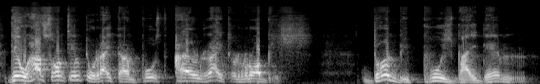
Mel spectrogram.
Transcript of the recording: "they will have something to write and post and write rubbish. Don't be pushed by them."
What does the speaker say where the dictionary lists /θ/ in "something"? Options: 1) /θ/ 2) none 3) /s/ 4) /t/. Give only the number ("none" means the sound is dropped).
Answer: 4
